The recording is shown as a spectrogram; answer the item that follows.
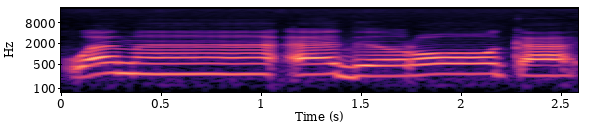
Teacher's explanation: Huruf kaf itu jangan sampai mengeluarkan k, adrok. Mengeluarkan suara itu bukan sifat daripada huruf kaf. Huruf kaf yang dikeluarkan adalah nafasnya saja. Jadi, wa ma adraka, jangan ka.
